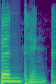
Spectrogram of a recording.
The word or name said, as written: Bentinck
